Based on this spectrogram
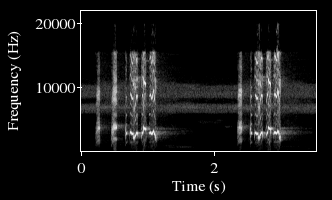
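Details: Sooty-headed bulbul in lively full song, calling a rival to answer, used as a lure: two short bubbly phrases of four or five quick, fluttering whistled notes about two seconds apart, over a steady thin high-pitched hum.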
